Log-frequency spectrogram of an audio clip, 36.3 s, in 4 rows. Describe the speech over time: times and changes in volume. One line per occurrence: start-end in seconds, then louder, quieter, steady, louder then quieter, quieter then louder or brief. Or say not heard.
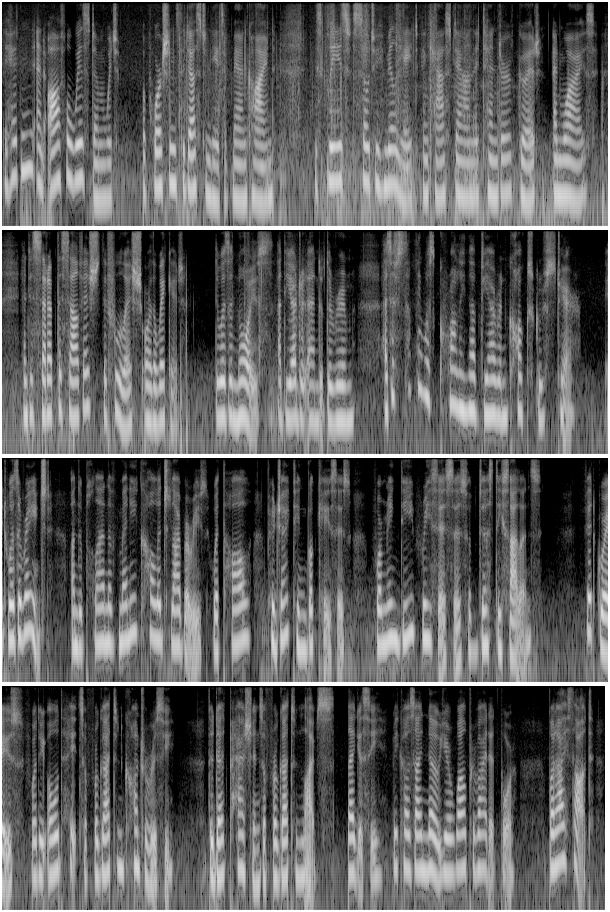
0.0-36.2 steady.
